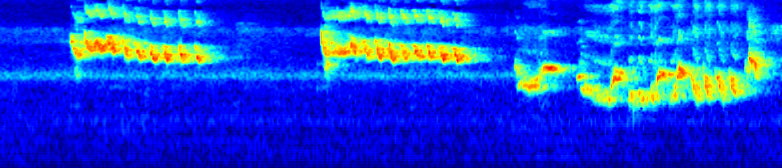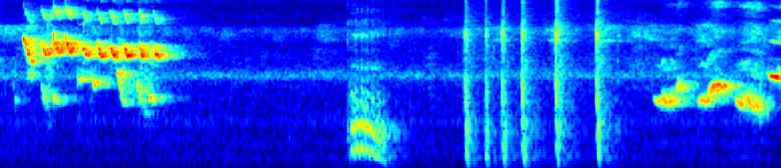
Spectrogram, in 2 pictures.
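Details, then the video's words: White-rumped shama kept in a cage, singing at dawn once the cage cover comes off: bright buzzy descending trills alternate with lower rich warbled phrases, followed by a sharp dropping note and a burst of rapid clicking knocks. "Murai Batu Ngeplong buka tutup sangkar langsung gacor | Burung Murai Gacor Subuh Subuh"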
